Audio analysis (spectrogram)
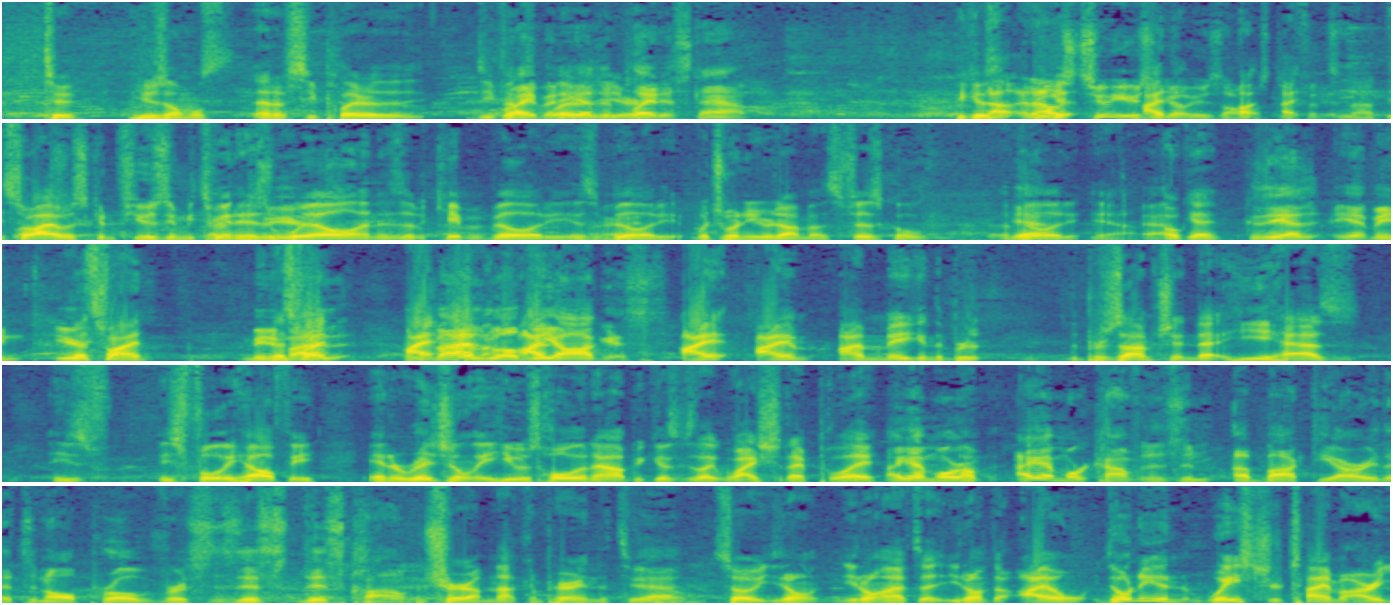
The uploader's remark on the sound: live from Daly's in Sun Prairie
